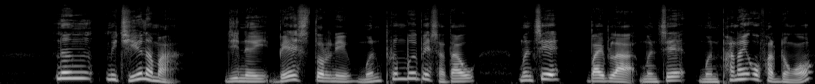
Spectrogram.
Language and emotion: Bodo, surprised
